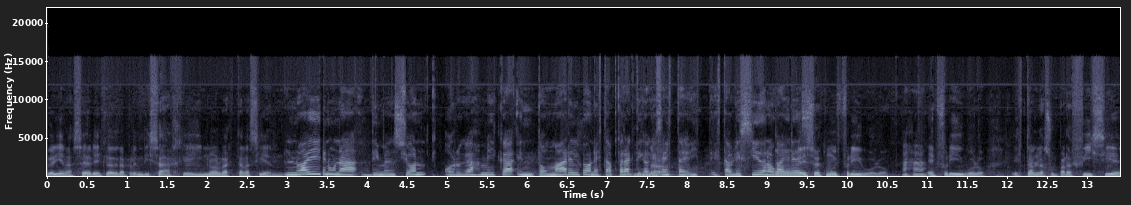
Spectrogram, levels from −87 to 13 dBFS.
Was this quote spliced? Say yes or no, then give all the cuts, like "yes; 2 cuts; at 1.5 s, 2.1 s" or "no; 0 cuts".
yes; 6 cuts; at 3.4 s, 4.9 s, 6.7 s, 9.1 s, 11.1 s, 12.3 s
